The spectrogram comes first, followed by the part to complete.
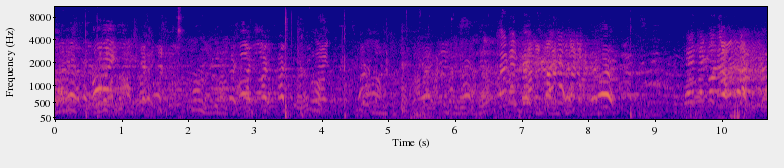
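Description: Men's voices shouting and chattering over one another at an outdoor football match, with a couple of sharp knocks about two and three and a half seconds in.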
